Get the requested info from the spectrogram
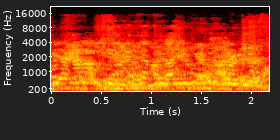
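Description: People talking, with voices overlapping in general market chatter.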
